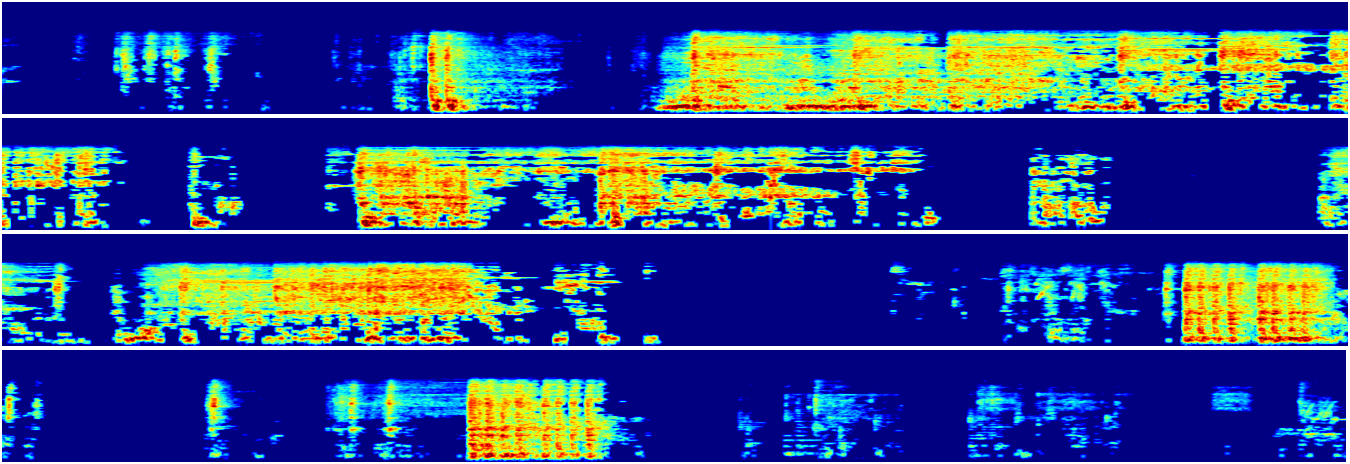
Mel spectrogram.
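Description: Rapid gunshots from a video game play through a television speaker.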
